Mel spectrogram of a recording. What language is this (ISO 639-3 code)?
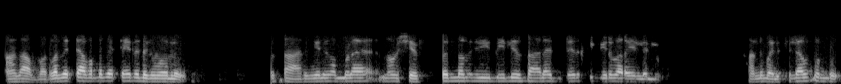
mal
